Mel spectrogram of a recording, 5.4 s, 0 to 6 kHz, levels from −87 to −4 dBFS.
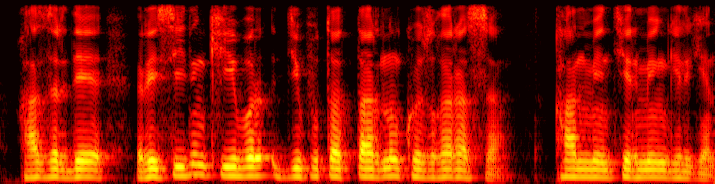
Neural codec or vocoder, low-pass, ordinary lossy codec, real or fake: none; 5.4 kHz; none; real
